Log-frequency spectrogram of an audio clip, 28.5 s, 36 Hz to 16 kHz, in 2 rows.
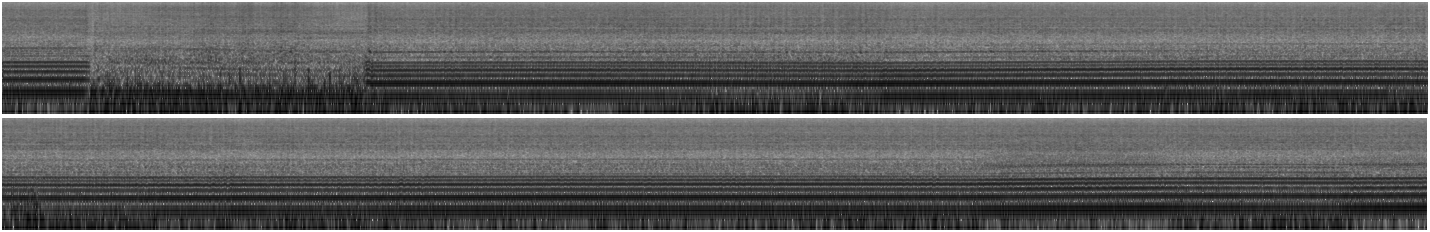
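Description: A Yamaha FZ-09's 847 cc inline three-cylinder engine running under way at steady revs. About a second in, the note breaks and falls away, then returns at a lower, steady pitch nearly four seconds in. It rises a little again near the end.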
